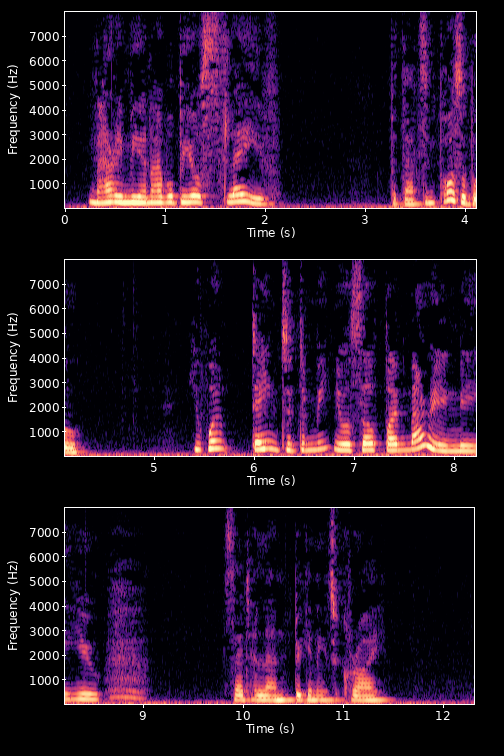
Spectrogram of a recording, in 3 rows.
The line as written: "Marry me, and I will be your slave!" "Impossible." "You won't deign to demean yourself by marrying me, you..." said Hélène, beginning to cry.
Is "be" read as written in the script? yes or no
yes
